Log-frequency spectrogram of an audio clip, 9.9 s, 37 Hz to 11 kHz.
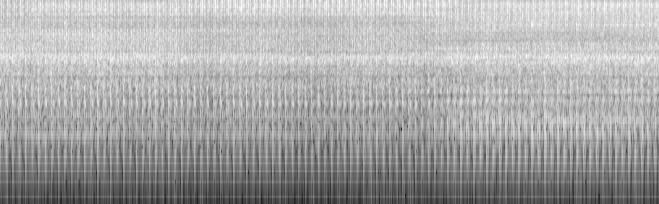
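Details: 1967 Sears Suburban 10 tractor, first start after repairs, battery charged to 94%: quick, even popping at a steady idle, about three beats a second, with no misses or knocks. Normal idle, though idling too low leaves the battery undercharged.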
